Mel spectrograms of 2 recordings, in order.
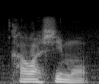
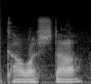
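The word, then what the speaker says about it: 川下: Like this one is actually pronounced kawashimo. This looks like might be kawashita, maybe senka. Those are both non-existent readings.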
